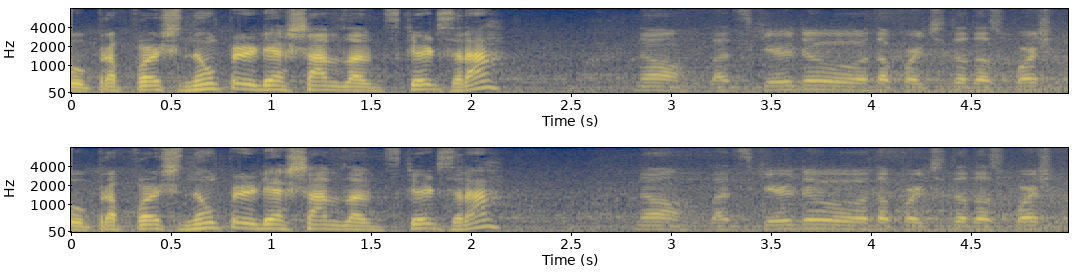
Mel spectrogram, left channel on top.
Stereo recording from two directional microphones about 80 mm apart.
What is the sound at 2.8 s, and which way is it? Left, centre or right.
Speech, centre.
